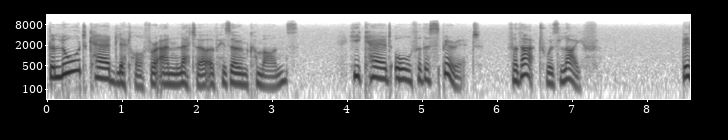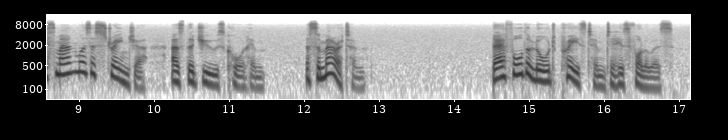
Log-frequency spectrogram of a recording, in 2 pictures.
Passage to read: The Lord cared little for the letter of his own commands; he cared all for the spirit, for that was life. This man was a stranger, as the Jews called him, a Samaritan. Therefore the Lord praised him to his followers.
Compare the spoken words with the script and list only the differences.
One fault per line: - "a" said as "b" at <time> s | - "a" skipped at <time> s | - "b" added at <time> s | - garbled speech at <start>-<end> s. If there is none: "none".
- "the" said as "an" at 1.4 s
- "called" said as "call" at 10.9 s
